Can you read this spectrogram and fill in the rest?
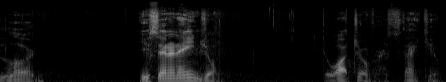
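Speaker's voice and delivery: grateful prayer. Retold or imitated. Grateful prayer after escaping danger.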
